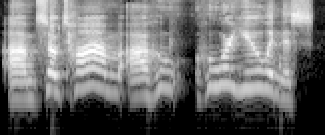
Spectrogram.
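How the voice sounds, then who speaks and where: A woman's voice: high voice, animated, slow pace, over a noisy crowd. A woman hosting a podcast, interviewing guests in a casual, conversational style.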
